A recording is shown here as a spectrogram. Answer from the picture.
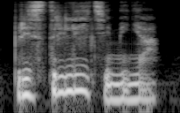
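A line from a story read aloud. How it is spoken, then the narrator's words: Mumbling through blood. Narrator (Russian): послышалось бормотание сквозь заливавшую лицо кровь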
